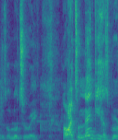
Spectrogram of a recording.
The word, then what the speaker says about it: Oloture: on the movie Oloture, which most of you pronounce as Oloture, but the real pronunciation is Oloture.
